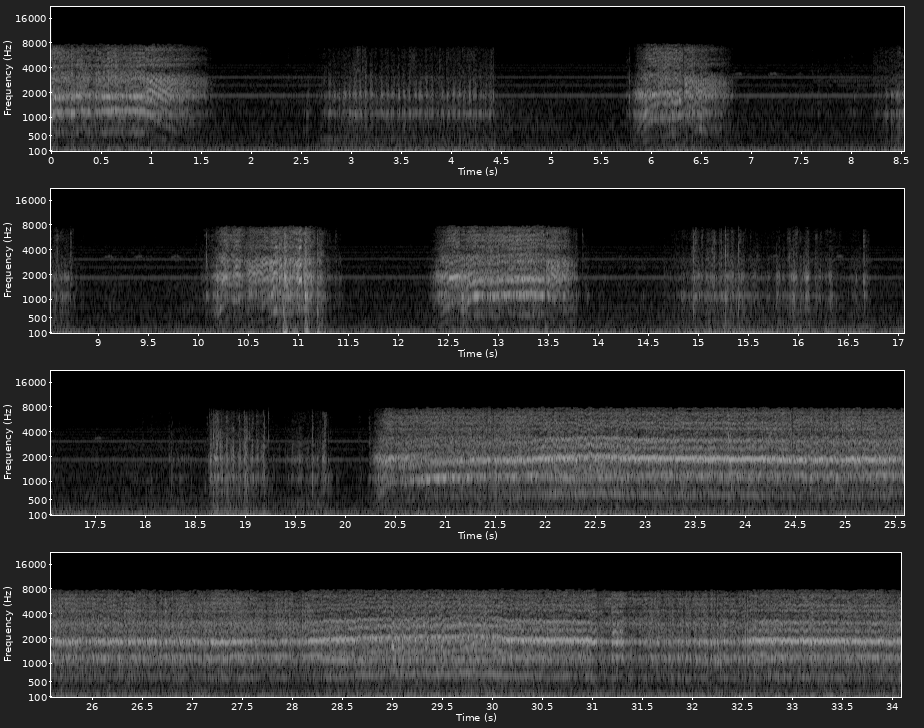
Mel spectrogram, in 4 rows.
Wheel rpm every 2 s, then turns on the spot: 90, 10, 10, 20, 10, 20, 80, 20, 0, 10, 120, 160, 160, 160, 160, 160, 160.
2-4 8-10 14-16 18-20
